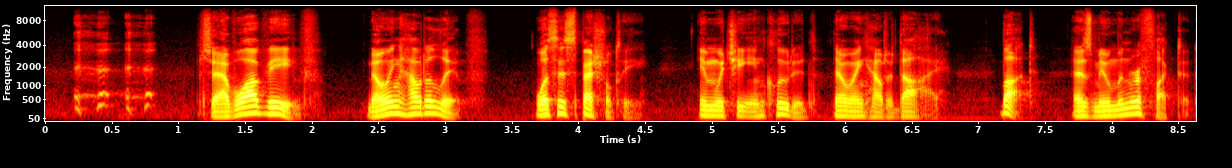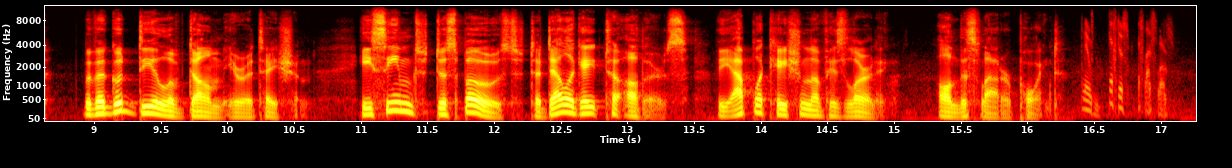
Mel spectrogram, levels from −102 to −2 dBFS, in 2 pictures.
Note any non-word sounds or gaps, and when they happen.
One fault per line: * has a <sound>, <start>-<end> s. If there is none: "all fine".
* has a cough, 0.2-0.8 s
* has a chirp, 16.4-17.1 s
